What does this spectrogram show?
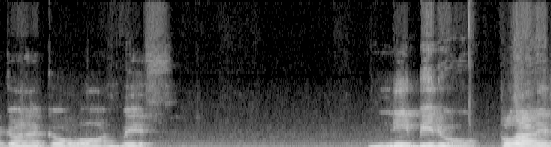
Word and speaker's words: Nibiru: This is a possible image of Nibiru, the Planet X. Again, how do you pronounce his name? Nibiru? Is that correct? Nibiru, okay.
